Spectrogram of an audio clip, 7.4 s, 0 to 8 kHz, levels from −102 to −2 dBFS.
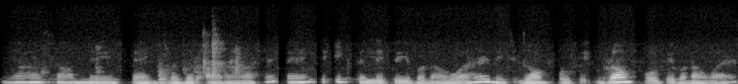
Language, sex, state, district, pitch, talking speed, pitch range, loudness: Hindi, female, Bihar, Araria, 185 Hz, 185 wpm, 170-205 Hz, -31 LUFS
